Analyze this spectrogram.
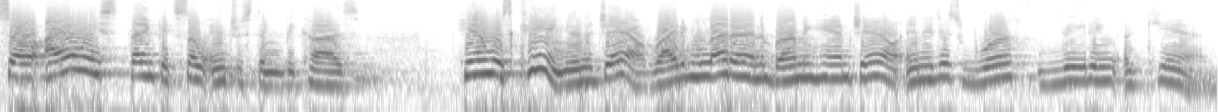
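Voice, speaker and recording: With very wide pitch swings and very even loudness, a woman speaks amid audible room echo. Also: medium pitch for a woman, moderate pace. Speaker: minister and speaker. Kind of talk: lecture with Q&A.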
